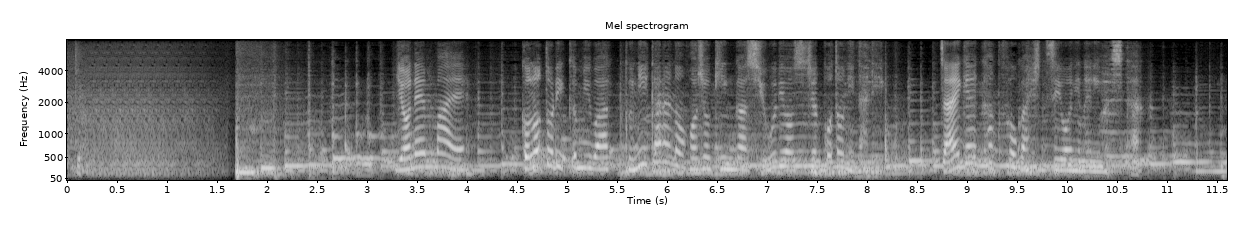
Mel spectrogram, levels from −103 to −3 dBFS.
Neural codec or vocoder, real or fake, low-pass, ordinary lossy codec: codec, 16 kHz, 0.9 kbps, LongCat-Audio-Codec; fake; none; none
